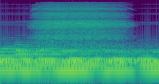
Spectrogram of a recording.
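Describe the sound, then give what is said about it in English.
A slow, deep inhale through the nose during a guided meditation, heard as a soft, airy hiss lasting about a second and a half over a steady, low musical drone. “let's just all center ourselves first by taking a nice deep inhale through our nose”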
